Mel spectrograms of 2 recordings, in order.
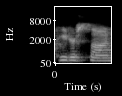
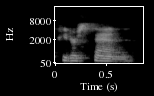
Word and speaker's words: Petersen: My last name is spelled with an E-N. For all of those that are new to me, it is not Peterson, it's Petersen.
